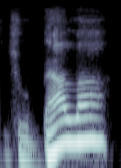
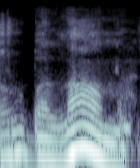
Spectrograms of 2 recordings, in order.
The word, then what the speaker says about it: Jubelum: So, these three ruffians, you got the name wrong. It's Jubella. Jubella. Jubello. Jubello. Jubelum. Not Jubel. You know what I'm saying?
